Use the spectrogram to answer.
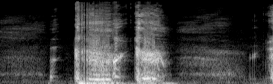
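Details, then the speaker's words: Two loud, harsh, closely spaced coughs from an adult, the first into the microphone and slightly distorted, leaving eyes watering; a brief coughing fit. "Oh, excuse me. Okay, that sounded demonic. Yeah, the first cough was straight into the microphone."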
